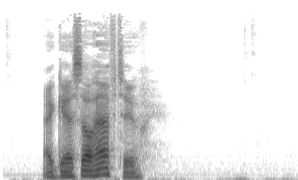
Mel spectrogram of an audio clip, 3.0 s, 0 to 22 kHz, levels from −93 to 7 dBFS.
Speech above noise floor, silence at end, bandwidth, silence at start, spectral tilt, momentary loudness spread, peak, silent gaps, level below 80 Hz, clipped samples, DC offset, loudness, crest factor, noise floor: 48 dB; 1.55 s; 16 kHz; 0.45 s; -5 dB/octave; 16 LU; -8 dBFS; none; -52 dBFS; under 0.1%; under 0.1%; -23 LUFS; 20 dB; -71 dBFS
